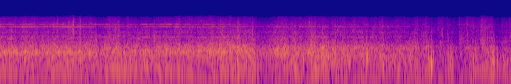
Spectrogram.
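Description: Train cars rolling past on the tracks: a steady rumble with a few sharp clicks of wheels on the rail.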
